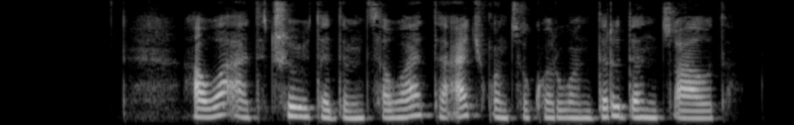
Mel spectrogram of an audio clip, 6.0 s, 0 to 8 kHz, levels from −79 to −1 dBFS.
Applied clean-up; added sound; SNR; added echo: none; none; none; none.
